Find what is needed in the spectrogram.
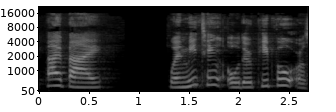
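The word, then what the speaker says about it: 拜拜: When it's time to leave, we say bye-bye for informal situations. And you are right, it's just like the English bye-bye with a Cantonese pronunciation.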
